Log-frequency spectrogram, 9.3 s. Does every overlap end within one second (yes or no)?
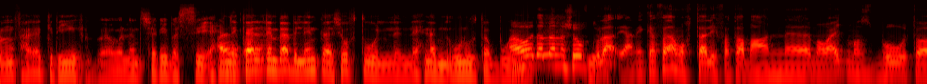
yes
